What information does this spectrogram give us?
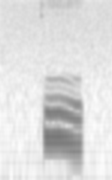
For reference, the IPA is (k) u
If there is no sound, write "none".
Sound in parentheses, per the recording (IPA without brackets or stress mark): k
